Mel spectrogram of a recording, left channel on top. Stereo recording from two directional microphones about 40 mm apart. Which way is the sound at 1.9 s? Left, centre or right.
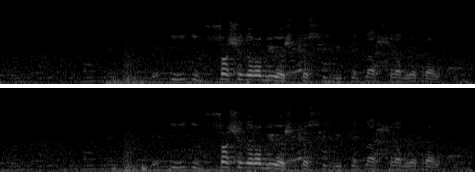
Left.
